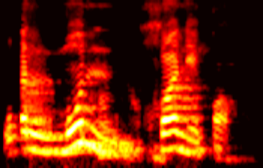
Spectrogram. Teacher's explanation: suara nunnya harus jelas karena dia izhar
